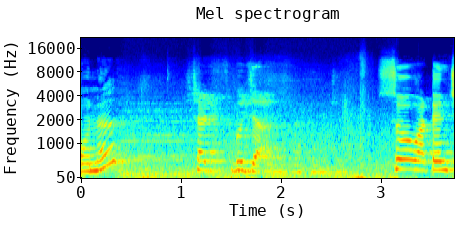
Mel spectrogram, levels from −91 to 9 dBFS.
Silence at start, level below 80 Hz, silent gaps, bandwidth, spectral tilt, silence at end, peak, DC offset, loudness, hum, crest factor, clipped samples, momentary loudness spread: 0 s; -38 dBFS; none; 13 kHz; -5.5 dB/octave; 0 s; -4 dBFS; under 0.1%; -22 LUFS; none; 16 dB; under 0.1%; 14 LU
